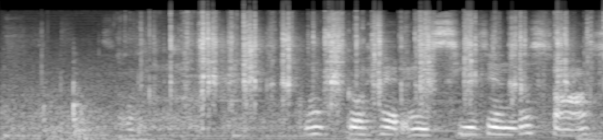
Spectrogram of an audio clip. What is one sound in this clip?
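A pepper grinder grinds with quick rasping bursts.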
